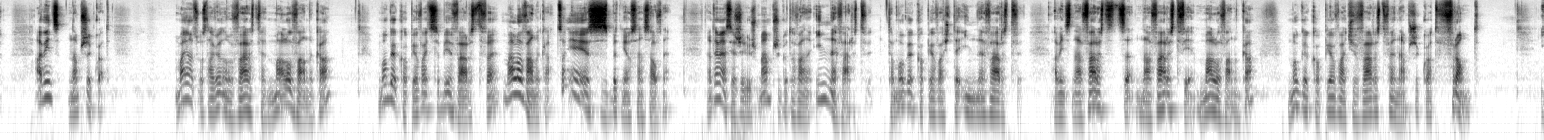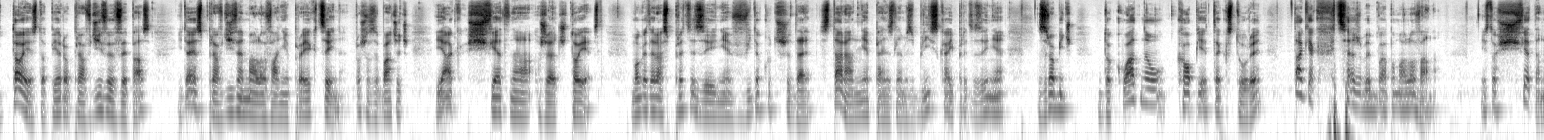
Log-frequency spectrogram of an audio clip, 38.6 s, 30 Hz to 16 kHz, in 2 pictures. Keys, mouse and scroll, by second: 2.6 click, 7.1 click, 9.8 click, 10.5 click, 16.5 click, 19.5 click, 21.1 middle click, 21.8 click, 24.4 middle click, 25.1 click, 26.3 middle click, 26.9 click, 27.9-28.3 scroll up 3, 28.3 middle click, 29.1 click, 30.1 middle click, 30.8 click, 31.8 middle click, 33.9 click, 36.4 middle click, 37.0 click.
